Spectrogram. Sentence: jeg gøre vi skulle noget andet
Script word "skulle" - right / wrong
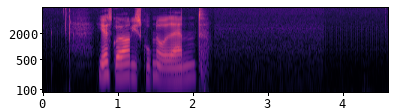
right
